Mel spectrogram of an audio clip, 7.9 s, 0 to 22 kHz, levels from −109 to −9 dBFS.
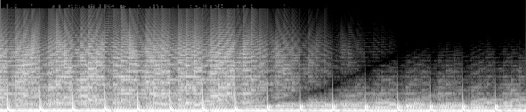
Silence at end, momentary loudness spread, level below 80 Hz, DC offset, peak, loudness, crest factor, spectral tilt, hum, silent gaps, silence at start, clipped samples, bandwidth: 0 s; 4 LU; -12 dBFS; under 0.1%; 0 dBFS; -14 LUFS; 10 dB; -7.5 dB/octave; none; none; 0 s; under 0.1%; 7.4 kHz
